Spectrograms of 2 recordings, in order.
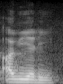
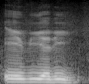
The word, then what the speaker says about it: aviary: अब आइए next word है आपका लार्ज अवियरी। यहाँ पे large cage are building for keeping birds. यहाँ पे देखिए यहाँ पे थोड़ा स्पेलिंग इसकी मिस्टेक हो गई है, ये हो जाएगा एवियरी, AVIARY होता है एवियरी, और यहाँ पे आप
